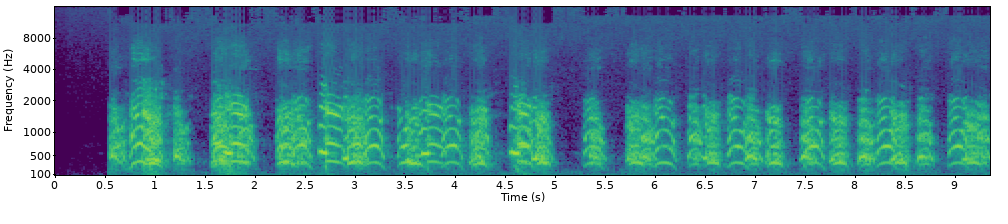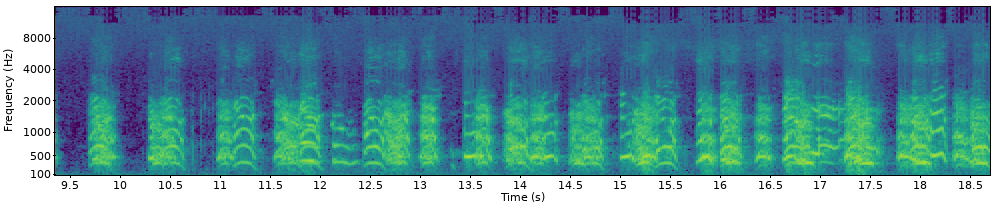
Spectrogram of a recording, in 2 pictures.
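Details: Dogs hunting or chasing, giving a long run of loud, yelping barks and bays in quick succession, with short gaps and overlapping voices, steady and excited for the whole stretch.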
